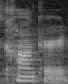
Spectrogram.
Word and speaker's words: Concord: the guy in the video I'm like it's conquer it's not Concord Concord New Hampshire yeah Concord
